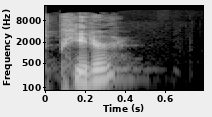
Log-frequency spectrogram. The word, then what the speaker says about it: Peter: Okay, it's my first name separated from my last name by a dot, so it's Peter, P-E-T-E-R, dot Hagen, and that's spelled H-A-G-E-N, at Stockton, Stockton.edu.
